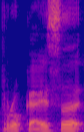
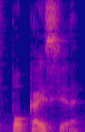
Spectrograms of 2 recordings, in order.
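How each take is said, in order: First: Prokaisa said with an R after the P; the old wrong way, Prokaisa with the R; wrong pronunciation. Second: Pokaisia said with no R, ending in -sia; the right way, Pokaisia with no R; Pokaisia: no R after the P, ending in -sia; corrected pronunciation. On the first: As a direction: Prokaisa said with an R, ending in -sa. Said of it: "I've been pronouncing it wrong". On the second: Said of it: "It's not Prokaisa". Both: Shown as a demonstration.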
